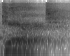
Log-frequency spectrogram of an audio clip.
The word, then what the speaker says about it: Garrett: It should be something with a name like- like Garrett. Yes, with a hard G.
